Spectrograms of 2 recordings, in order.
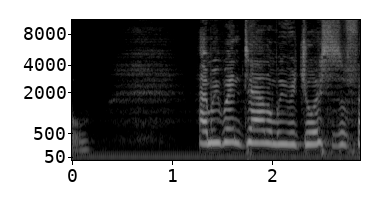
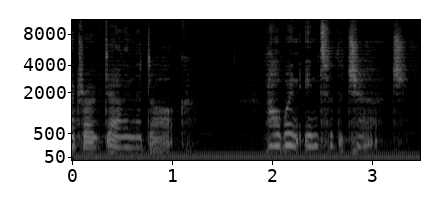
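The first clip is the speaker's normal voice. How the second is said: whisper; 10 dB quieter than usual. Real, not acted. Going into the dark church alone.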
